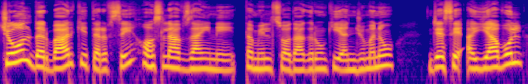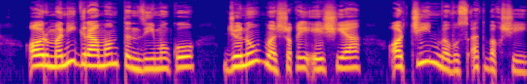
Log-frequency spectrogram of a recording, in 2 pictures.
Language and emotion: Urdu, neutral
